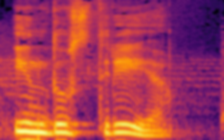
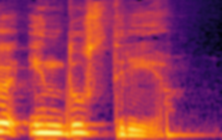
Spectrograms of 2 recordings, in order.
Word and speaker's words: индустрия: Орфоэпический словарь под редакцией Аванесова в качестве правильного варианта рекомендует индустрию, но рядом стоит индустрия с пометой «допустимо устаревающая».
